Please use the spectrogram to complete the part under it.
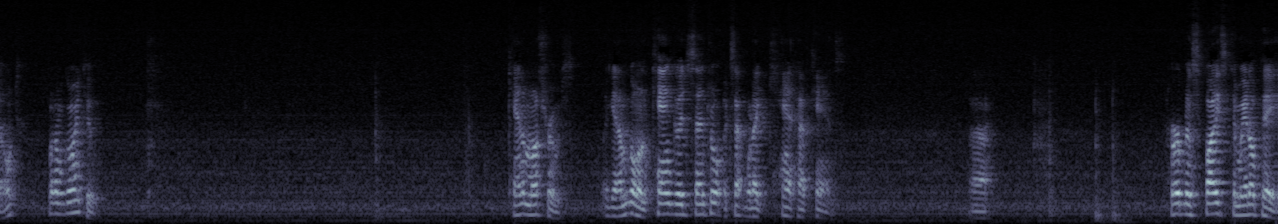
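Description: A man speaks calmly close by, in bursts with pauses.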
